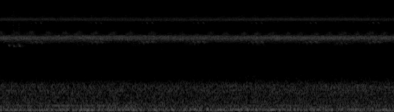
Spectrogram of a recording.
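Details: Short stretch of night crickets at an empty parking lot: a constant shrill trill sits high above a loud, rumbling low background hum.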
